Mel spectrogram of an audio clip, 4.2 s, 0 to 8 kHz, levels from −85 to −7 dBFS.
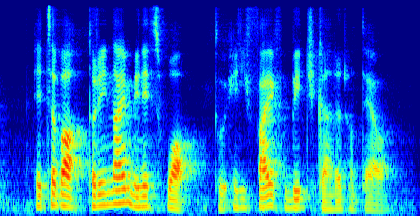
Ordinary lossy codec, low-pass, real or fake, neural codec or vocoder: none; 7.2 kHz; fake; codec, 16 kHz, about 1 kbps, DyCAST, with the encoder's durations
